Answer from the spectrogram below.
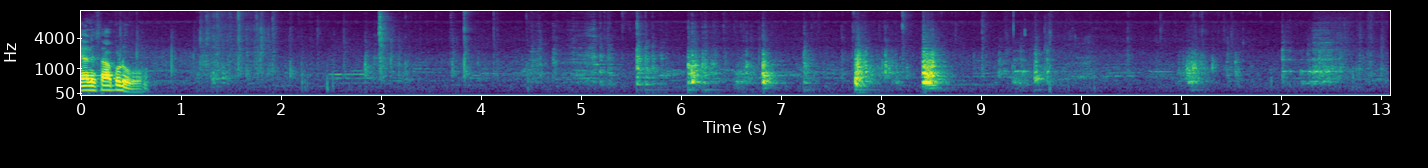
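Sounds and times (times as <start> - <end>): utensils clattering against pot: 4.4 - 9.8, 11.0 - 13.0.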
